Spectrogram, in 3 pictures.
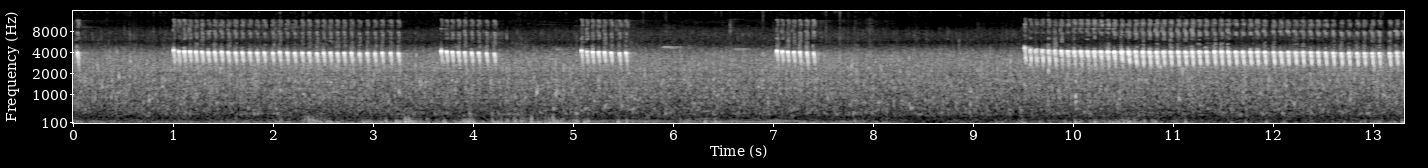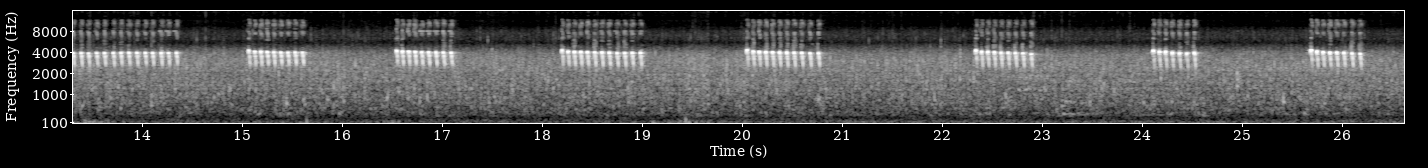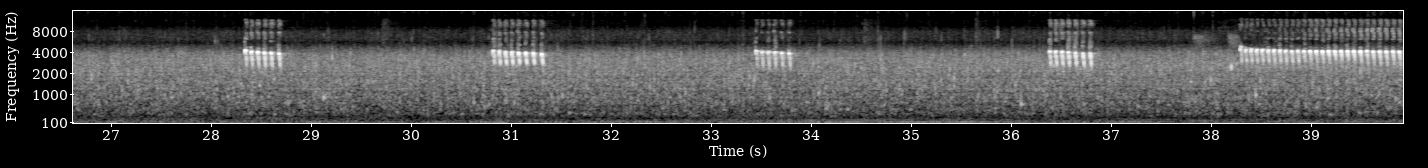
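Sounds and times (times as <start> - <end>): flowing water rushing: 0.0 - 39.9
bird ticking trills: 1.0 - 4.3, 5.0 - 7.6, 9.5 - 14.4, 15.0 - 15.7, 16.5 - 17.2, 18.2 - 19.0, 20.0 - 20.8, 22.3 - 23.0, 24.1 - 24.6, 25.7 - 26.2, 28.3 - 28.8, 30.8 - 31.4, 33.4 - 33.9, 36.4 - 36.9, 37.8 - 39.9.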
